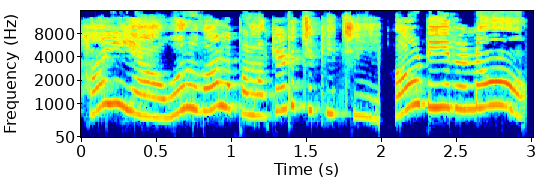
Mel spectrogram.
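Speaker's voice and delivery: very high, squeaky monkey voice; monkey gloating over a stolen banana, very high and excited. Acted. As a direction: chirp it out like a cheeky monkey. Monkey character grabs banana.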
